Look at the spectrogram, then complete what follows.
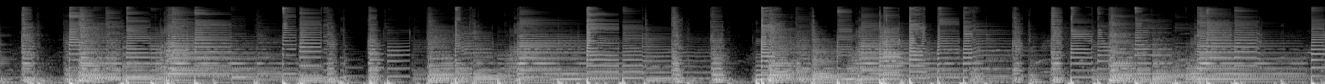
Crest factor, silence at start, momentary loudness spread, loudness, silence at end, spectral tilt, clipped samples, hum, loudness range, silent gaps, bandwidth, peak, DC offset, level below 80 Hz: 20 dB; 0 s; 7 LU; -21 LUFS; 0 s; -5 dB/octave; under 0.1%; none; 2 LU; none; 16 kHz; 0 dBFS; under 0.1%; -26 dBFS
